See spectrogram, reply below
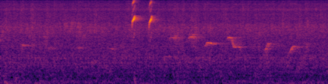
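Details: Small minivet lure call: two sharp, very high notes in quick succession, followed by several softer, lower sliding chirps, with faint background hiss.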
